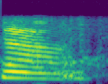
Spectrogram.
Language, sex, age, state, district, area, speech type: Tamil, female, 30-45, Tamil Nadu, Thanjavur, urban, conversation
